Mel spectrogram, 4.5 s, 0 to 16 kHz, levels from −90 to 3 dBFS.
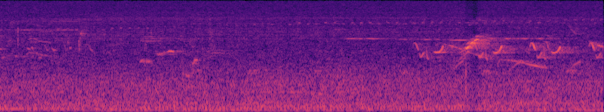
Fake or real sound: real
